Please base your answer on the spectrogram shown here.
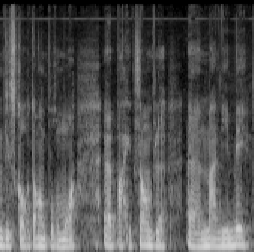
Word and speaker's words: m'animer: Par exemple, m'animer se prononce comme mani, mais ce qui me faisait penser à mai 68.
